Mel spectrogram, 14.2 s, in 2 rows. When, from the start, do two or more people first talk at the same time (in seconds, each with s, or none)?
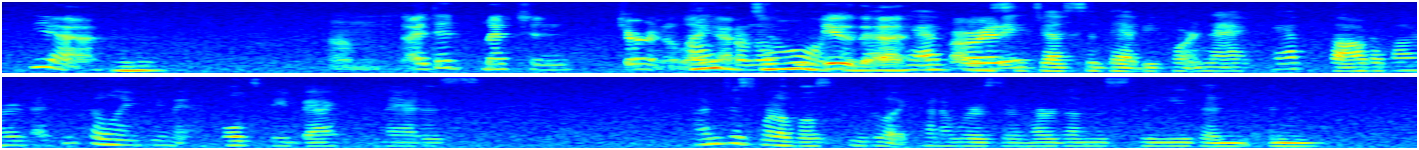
3.4 s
